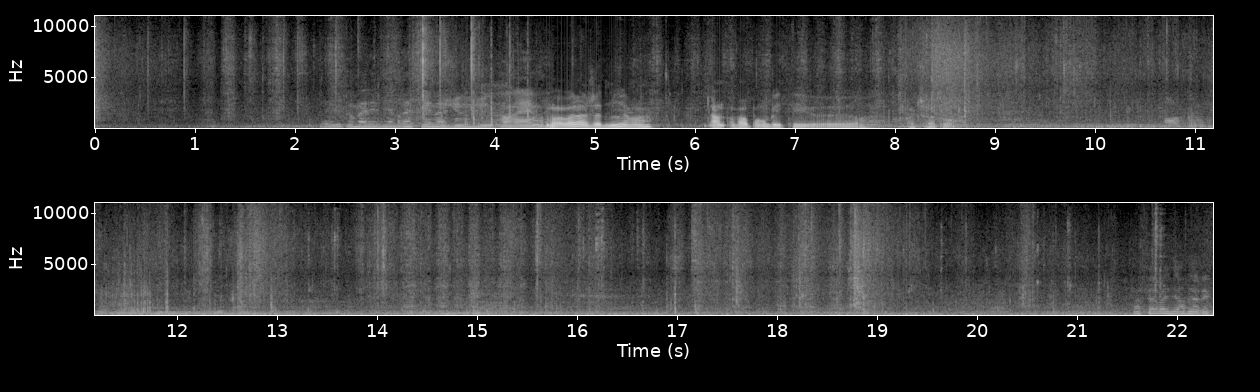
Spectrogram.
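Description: Horses' hooves thud and crunch on leaf litter.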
